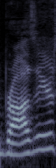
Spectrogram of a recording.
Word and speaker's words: Brasi: Luca Brasi? – Is that the way you say it? – Is that how you say it? – No. – Brasi. – Luca Brasi or something? – Luca Brasi.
